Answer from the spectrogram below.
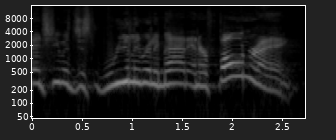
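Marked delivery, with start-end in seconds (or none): none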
